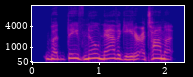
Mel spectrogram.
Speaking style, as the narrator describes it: Sawyers cried out as loose rigging, writhing and striking like a serpent, knocked him away from the line

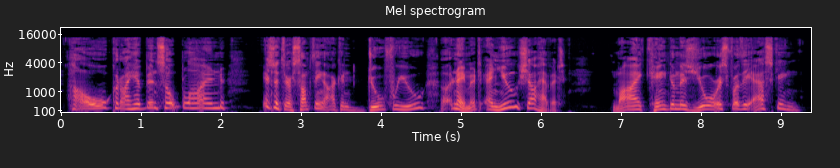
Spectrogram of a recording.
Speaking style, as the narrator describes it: he exclaimed

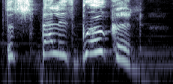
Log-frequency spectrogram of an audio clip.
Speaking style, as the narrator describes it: cried Milo

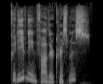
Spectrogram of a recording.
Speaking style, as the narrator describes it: I was bold enough to cry

